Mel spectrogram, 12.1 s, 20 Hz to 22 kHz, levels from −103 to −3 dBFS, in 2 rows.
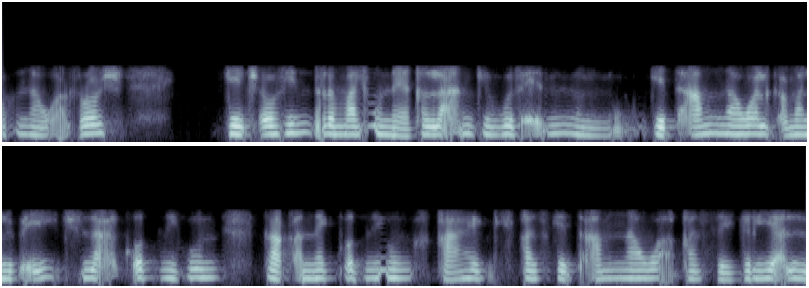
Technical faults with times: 0.00-12.07 Codec 2 vocoder

